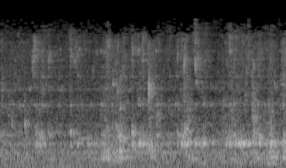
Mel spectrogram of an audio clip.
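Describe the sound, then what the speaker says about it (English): Alkaline water pours into a container for making tea, giving a soft, uneven trickle and splash heard close up with no voices. "let me put some alkaline water in this"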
